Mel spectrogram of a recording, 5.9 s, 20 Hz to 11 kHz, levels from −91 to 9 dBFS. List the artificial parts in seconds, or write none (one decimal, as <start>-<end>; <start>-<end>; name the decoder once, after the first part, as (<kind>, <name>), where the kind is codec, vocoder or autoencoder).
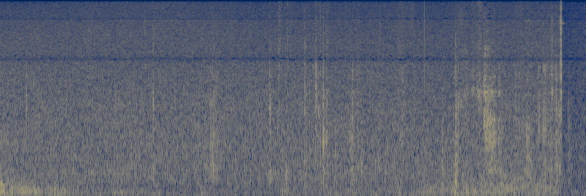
1.5-2.5 (vocoder, Vocos); 5.2-5.9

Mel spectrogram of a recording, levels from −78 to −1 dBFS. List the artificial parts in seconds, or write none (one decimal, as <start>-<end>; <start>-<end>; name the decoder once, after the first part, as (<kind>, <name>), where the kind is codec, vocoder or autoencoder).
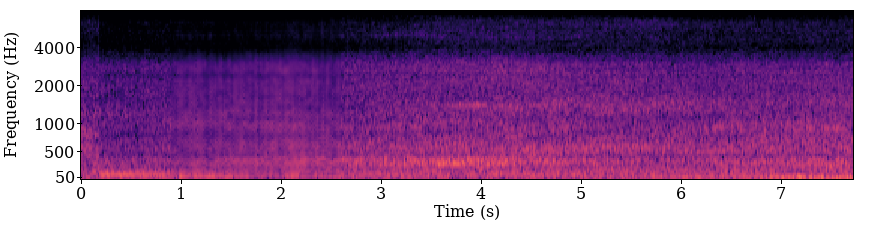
0.9-2.6 (vocoder, Vocos)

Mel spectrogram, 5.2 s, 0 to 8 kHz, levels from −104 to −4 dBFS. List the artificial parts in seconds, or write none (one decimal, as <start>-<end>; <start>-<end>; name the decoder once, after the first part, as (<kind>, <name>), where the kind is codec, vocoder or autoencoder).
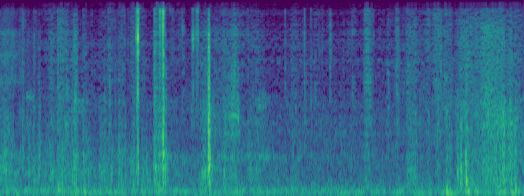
0.0-0.8 (vocoder, Vocos); 1.6-4.3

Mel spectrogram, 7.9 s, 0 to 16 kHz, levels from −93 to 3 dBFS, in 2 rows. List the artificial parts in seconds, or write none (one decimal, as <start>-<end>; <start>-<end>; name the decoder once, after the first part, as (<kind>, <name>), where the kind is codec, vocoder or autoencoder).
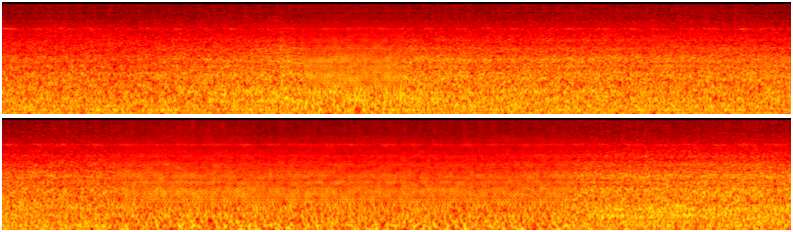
1.5-2.0 (vocoder, Vocos); 4.5-6.8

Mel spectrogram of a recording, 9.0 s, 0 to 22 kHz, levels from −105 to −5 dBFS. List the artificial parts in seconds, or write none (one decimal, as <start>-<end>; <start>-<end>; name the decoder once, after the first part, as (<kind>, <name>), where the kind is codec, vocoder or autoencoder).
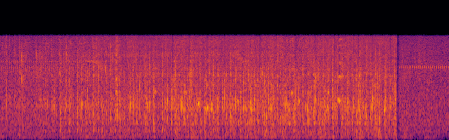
1.9-5.6 (vocoder, Vocos); 6.2-8.2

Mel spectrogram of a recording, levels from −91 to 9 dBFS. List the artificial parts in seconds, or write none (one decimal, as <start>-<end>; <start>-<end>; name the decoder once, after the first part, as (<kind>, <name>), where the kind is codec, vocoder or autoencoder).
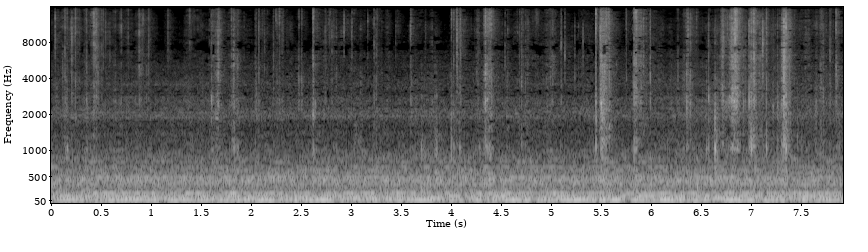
0.0-1.6 (vocoder, Vocos); 6.1-7.4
